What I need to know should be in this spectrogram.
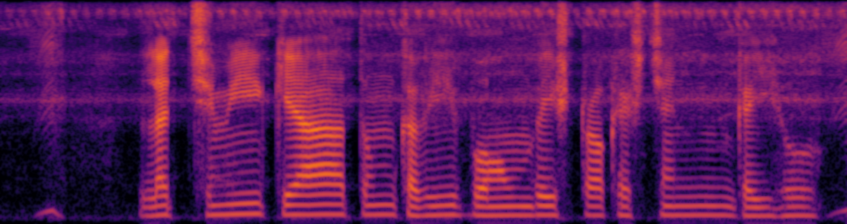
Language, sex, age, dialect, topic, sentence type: Hindi, male, 25-30, Kanauji Braj Bhasha, banking, statement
